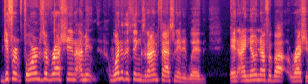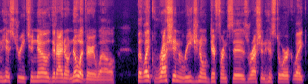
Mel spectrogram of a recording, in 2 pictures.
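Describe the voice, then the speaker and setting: A man hosts a casual talk, his voice bright and fairly high. He rambles, restarting his sentences and leaning on fillers. The sound is dry and close. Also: moderate pace, no room sound. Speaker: podcast host. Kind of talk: casual interview chat.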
